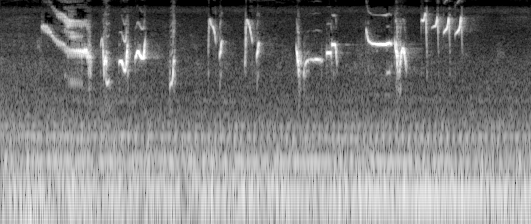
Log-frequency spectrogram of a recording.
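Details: Greater green leafbird, known locally as Cak Ijo Medan from Medan, North Sumatra, in full loud song: rapid varied whistled notes, slurred rising and falling phrases and sharp chips in quick bursts, over a low steady hum.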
